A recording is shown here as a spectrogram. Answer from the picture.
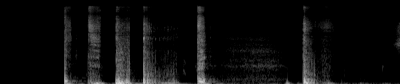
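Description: Percussion clip played back from a Pro Tools session. Sharp, irregularly spaced drum-like hits mix deep thuds with brighter snaps, starting just under a second in.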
